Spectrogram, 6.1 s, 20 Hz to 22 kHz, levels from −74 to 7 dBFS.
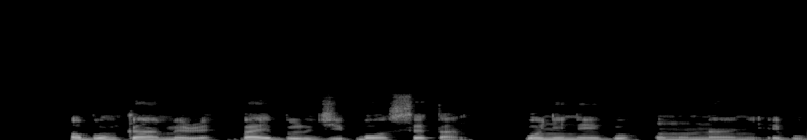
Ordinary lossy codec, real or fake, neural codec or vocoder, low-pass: none; real; none; 7.2 kHz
